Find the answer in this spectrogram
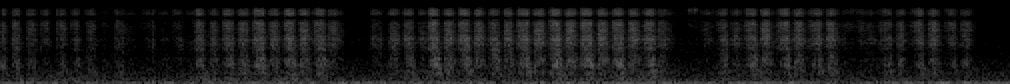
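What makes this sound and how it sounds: A magenta Sharpie marker held in the fingers rubs its felt tip across a thin white printed coloring page clipped to a translucent plastic clipboard, making rapid back-and-forth coloring strokes. The result is a quiet, bright, scratchy rubbing hiss that pulses with each stroke and breaks off briefly a few times before continuing.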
